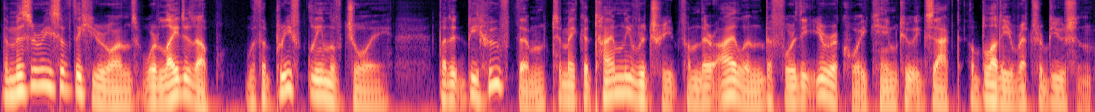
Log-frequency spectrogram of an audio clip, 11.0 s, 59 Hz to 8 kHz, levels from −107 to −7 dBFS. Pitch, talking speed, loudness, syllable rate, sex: 100 Hz, 190 wpm, -19 LUFS, 5.5 syllables/s, male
